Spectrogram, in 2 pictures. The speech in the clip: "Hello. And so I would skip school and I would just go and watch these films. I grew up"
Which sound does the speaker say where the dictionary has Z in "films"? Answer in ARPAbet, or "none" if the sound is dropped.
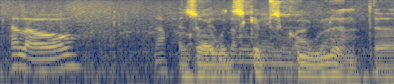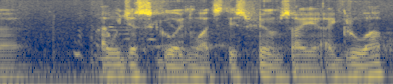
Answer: S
